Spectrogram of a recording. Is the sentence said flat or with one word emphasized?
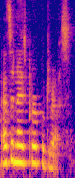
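flat. It is said flat with no word emphasized. "There's no intonations there, right? There's nothing that's being emphasized"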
